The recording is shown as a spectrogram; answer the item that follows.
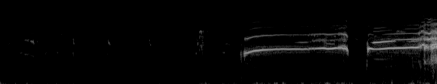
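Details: Young peregrine falcon in the Barycz Valley, Poland, 1 June 2022, slipping off a branch: after faint scattered ticks, two long, loud, harsh drawn-out wailing calls about a second each, separated by a brief gap.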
